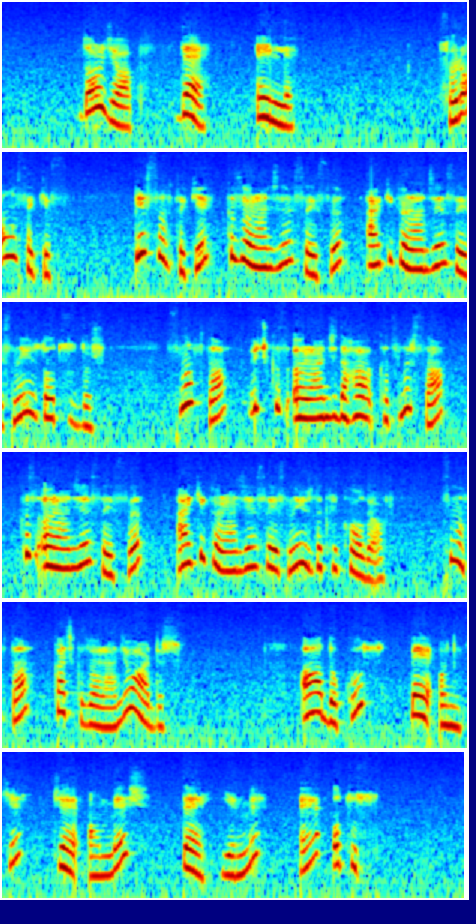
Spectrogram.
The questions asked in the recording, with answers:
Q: Sınıfta kaç kız öğrenci vardır?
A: Doğru cevap A 9.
